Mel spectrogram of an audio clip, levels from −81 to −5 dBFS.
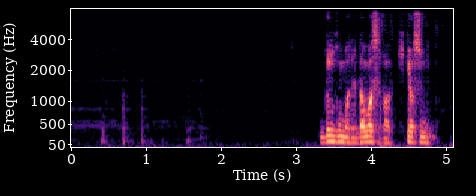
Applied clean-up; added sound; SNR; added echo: neural mask model DeepFilterNet 3.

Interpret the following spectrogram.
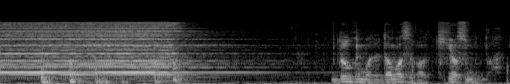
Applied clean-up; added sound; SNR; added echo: none; Writing; 17 dB; reverberation time 0.2 s.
